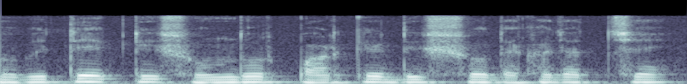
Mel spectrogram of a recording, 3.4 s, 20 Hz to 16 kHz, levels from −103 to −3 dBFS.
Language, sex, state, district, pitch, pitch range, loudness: Bengali, male, West Bengal, Cooch Behar, 115 Hz, 110-120 Hz, -15 LUFS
